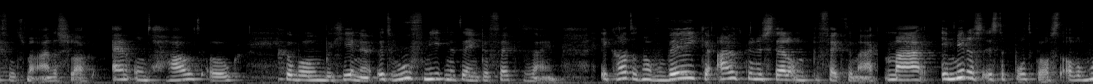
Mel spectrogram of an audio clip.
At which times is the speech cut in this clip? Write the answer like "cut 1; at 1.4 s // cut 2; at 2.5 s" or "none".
cut 1; at 2.8 s // cut 2; at 5.9 s // cut 3; at 8.8 s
